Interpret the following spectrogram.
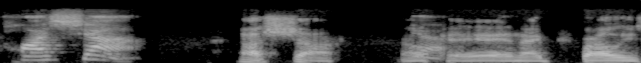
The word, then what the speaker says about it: Huaxia: Jenny, did I pronounce that correctly, or how far off was I? Yeah, correct. Huaxia.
